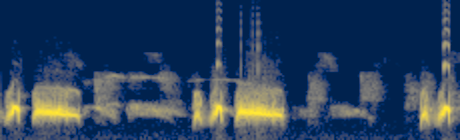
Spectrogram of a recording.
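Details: Cooing spotted dove of the cườm sa type: a rising double note, then a long even coo, repeated twice, with soft fainter tones between phrases.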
